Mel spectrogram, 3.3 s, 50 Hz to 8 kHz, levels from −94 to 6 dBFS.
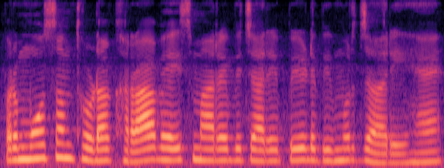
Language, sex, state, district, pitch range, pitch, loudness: Hindi, female, Haryana, Rohtak, 190-205 Hz, 200 Hz, -17 LUFS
